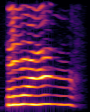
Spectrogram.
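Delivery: high, loud springy yell; yelled boing. Acted. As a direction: shout it as the curl springs.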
